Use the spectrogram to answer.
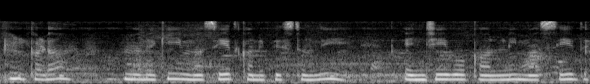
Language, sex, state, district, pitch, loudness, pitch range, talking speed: Telugu, female, Andhra Pradesh, Annamaya, 225 Hz, -15 LUFS, 215-240 Hz, 80 wpm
